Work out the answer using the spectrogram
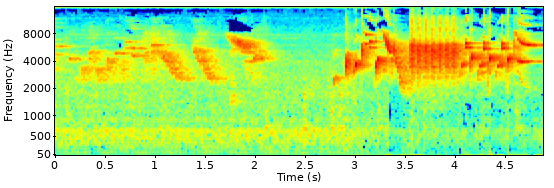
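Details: European goldfinch, Jagodina, singing falling slurred whistles, a short lull, then a loud burst of rattling buzzy trills and bright tinkling twitters repeated quickly to the end.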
